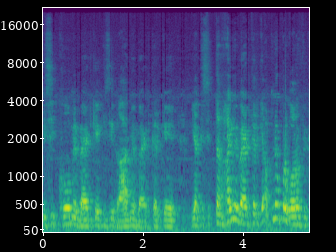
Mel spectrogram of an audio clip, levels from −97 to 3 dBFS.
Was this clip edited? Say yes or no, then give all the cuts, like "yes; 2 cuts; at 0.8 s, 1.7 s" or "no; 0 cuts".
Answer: no; 0 cuts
